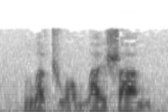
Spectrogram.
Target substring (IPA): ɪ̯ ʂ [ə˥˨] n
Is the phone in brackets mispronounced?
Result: yes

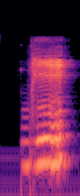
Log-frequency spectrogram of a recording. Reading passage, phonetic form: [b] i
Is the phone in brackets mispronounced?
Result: yes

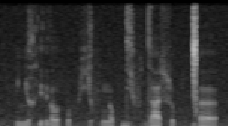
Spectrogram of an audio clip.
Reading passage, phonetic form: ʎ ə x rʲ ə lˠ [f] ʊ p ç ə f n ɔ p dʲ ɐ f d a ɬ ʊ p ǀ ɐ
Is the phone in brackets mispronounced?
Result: yes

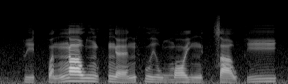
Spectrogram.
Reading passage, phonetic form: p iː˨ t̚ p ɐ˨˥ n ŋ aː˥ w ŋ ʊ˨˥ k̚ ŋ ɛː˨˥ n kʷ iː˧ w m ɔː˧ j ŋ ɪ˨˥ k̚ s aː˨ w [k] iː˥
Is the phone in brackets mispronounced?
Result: no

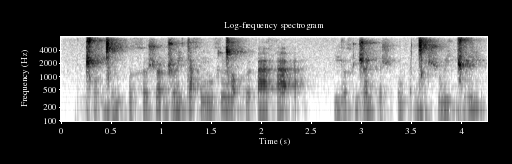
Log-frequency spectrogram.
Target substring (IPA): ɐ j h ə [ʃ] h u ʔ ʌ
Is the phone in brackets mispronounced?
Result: no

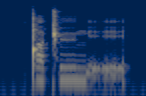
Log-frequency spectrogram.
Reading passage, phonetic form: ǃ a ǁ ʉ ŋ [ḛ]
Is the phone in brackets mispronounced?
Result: no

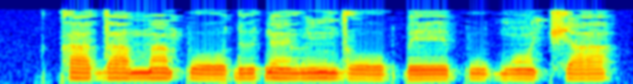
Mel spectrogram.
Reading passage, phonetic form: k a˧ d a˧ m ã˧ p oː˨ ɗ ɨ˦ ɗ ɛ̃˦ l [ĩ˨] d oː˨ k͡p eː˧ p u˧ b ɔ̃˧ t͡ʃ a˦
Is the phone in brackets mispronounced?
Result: yes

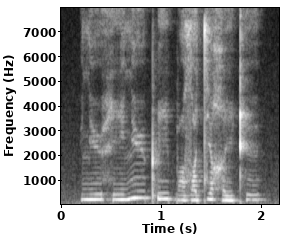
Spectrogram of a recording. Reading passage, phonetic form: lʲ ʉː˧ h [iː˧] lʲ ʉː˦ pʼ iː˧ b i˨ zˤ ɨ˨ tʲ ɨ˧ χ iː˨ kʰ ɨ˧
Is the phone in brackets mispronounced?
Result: no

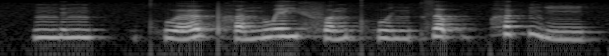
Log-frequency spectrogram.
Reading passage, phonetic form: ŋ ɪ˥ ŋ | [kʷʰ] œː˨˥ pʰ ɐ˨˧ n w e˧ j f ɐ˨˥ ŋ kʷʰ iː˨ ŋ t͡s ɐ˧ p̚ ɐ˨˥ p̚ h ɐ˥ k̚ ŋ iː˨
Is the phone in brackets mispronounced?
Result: no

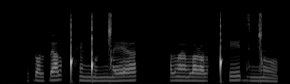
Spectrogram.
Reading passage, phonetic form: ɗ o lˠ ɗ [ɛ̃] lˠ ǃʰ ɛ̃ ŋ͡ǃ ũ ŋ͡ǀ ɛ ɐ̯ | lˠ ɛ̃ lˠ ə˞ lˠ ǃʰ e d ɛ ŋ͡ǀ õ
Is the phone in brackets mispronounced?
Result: yes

